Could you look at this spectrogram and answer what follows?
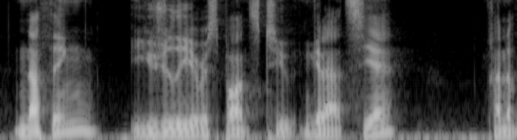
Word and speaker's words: grazie: Also notice that in a lot of movies they pronounce this word grazie. It is in fact grazie, ie at the end.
